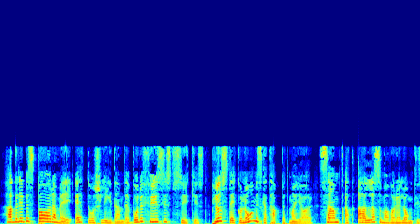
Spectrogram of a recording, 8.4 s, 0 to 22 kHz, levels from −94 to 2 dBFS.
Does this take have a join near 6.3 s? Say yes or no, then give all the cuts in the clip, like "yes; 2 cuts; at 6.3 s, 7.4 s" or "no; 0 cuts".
yes; 2 cuts; at 4.2 s, 6.3 s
